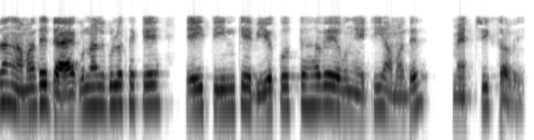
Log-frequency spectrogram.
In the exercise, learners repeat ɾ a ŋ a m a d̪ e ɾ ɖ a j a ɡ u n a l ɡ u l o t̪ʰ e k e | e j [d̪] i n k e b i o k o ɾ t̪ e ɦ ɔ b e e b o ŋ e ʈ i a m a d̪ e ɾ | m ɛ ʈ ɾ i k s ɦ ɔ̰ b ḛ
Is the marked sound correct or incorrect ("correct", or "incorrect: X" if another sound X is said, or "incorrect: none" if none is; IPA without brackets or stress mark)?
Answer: incorrect: t̪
